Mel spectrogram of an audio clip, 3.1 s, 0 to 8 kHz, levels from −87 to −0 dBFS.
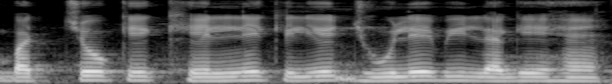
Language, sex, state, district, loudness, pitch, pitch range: Hindi, male, Punjab, Kapurthala, -19 LUFS, 135 Hz, 130-150 Hz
